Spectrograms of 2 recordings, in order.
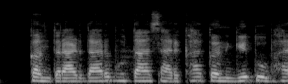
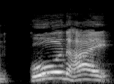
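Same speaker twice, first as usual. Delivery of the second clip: slow, much louder, higher shout into the dark; husband roaring at the man running away; furious shout; 6 semitones higher, 12 dB louder, much slower than usual. A narrator's reading. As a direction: bellow it at the intruder.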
